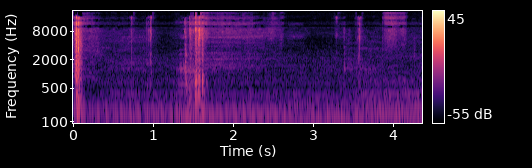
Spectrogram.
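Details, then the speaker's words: Ram 2500 on Kenda Klever RT all-terrain tires with about 28,000 miles (121,600 on truck), quiet for the first 15,000: low, steady droning hum at cruising speed with a few light clicks; worn tread noise. "I mean, it's noticeable, noisy. They weren't noisy at all for that first like 15,000 miles, I'd say. And then as they've worn, they've definitely gotten noisier."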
